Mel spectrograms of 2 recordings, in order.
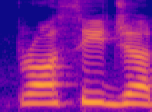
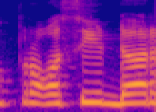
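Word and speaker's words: procedure: देखिए प्रोसीजर, अब इसको प्रोसीडर नहीं बोलते, प्रोसीजर।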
